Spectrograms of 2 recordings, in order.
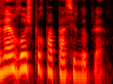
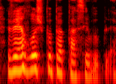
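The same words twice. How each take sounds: First: "Vin rouge pour papa, s'il vous plaît" repeated clearly; French repeated. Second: "Vin rouge pour papa" in French. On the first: Shown as a demonstration. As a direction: repeat carefully on request. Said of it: "One more time?". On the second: Retold or imitated. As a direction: say it like a child learning French. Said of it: "first sentence my dad taught me".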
